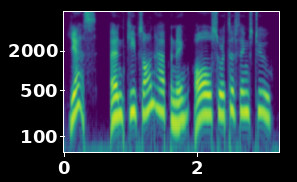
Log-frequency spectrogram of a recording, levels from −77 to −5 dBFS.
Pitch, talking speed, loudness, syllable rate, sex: 220 Hz, 185 wpm, -17 LUFS, 4.2 syllables/s, female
